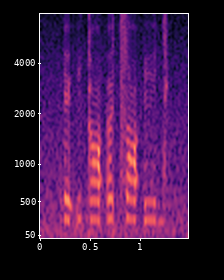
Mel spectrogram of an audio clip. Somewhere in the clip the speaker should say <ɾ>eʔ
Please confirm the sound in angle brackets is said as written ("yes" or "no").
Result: yes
